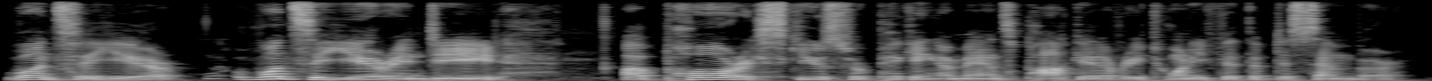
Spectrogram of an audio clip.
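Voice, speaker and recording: Sour, tight-fisted old miser who snaps out orders; radio play. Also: male voice, fairly high pitch, a bit bright. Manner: curt, scornful, barking orders. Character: stingy grumbling old male miser. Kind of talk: student radio drama acting.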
